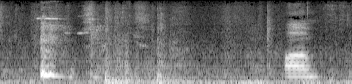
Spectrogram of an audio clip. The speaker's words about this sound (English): Ah! Welcome. Let me gently close the door again.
